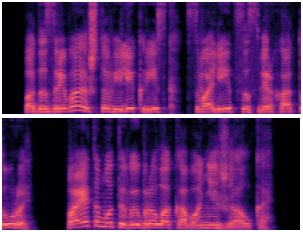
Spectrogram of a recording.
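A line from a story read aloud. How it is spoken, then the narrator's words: Smirking snort. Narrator (Russian): хмыкнул он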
